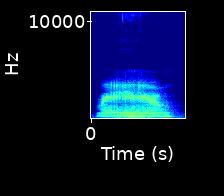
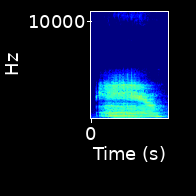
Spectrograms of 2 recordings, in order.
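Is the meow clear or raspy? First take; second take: raspy; raspy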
